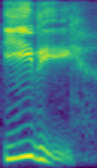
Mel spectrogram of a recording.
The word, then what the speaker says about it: Edie: There is Edie. Edie. And it's spelled totally different. Eddie. It's spelled the same. Yeah, totally different. What do you mean? Edie is pronounced differently than Eddie.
